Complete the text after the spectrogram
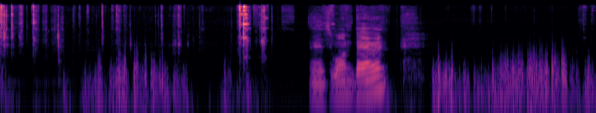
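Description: Metal parts clink and scrape against each other.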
